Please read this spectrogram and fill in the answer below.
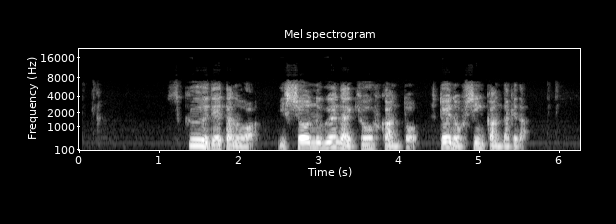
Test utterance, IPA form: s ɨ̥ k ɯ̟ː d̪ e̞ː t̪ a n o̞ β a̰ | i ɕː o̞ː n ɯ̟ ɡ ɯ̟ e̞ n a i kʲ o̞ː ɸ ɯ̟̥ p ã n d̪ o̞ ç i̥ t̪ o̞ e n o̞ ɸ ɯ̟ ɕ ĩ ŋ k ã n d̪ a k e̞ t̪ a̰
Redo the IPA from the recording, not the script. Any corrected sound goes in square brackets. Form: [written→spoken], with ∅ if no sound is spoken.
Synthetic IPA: s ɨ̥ k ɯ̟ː d̪ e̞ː t̪ a n o̞ β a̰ | i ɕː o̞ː n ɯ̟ ɡ ɯ̟ e̞ n a i kʲ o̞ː ɸ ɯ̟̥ [p→k] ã n [d̪→t̪] o̞ ç i̥ t̪ o̞ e n o̞ ɸ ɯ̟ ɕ ĩ ŋ k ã n d̪ a k e̞ [t̪→d̪] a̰

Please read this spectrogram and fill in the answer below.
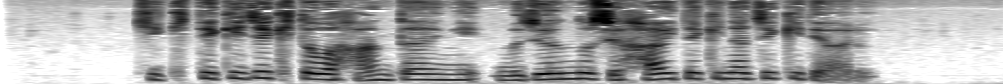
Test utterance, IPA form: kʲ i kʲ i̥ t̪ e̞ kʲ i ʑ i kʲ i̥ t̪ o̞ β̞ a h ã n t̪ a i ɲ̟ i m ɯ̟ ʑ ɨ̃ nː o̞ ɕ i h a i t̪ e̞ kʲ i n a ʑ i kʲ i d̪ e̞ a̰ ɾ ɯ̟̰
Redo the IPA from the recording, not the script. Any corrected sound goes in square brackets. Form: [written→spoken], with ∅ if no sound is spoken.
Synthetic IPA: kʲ i kʲ i̥ t̪ e̞ kʲ i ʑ i kʲ i̥ t̪ o̞ β̞ a h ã n t̪ a i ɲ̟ i m ɯ̟ ʑ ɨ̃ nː o̞ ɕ i h a i t̪ e̞ kʲ i n a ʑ i kʲ i d̪ e̞ a̰ ɾ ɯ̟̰

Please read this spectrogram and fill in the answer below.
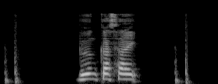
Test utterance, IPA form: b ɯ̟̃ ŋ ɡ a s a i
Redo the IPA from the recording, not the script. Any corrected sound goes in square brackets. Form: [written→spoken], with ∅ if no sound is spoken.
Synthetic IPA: b ɯ̟̃ ŋ [ɡ→k] a s a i

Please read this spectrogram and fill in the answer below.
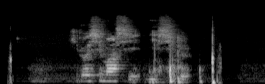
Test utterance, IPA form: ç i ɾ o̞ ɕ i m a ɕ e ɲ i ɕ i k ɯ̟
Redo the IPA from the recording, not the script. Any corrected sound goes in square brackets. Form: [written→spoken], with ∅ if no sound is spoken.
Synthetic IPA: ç i ɾ o̞ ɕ i m a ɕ [e→i] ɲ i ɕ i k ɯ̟

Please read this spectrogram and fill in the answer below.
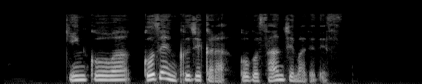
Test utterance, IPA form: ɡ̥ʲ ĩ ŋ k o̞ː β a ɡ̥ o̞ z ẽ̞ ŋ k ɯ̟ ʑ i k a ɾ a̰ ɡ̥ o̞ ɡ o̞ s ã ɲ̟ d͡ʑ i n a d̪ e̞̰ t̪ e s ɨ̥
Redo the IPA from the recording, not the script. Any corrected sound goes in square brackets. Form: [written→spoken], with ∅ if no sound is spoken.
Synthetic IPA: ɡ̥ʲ ĩ ŋ k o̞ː β a ɡ̥ o̞ z ẽ̞ ŋ k ɯ̟ ʑ i k a ɾ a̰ ɡ̥ o̞ ɡ o̞ s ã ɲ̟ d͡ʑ i [n→m] a d̪ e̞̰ [t̪→d̪] e s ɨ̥

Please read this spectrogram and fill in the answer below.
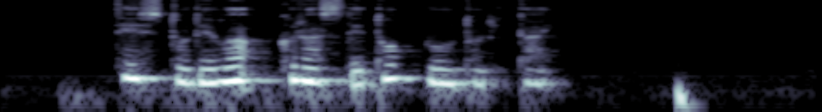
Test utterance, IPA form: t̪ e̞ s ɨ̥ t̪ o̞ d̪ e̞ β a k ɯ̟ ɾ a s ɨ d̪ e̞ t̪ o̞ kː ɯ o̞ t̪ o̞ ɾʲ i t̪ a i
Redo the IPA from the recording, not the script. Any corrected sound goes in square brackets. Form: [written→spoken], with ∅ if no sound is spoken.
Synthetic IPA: t̪ e̞ s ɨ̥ t̪ o̞ d̪ e̞ β a k ɯ̟ ɾ a s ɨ d̪ e̞ t̪ o̞ [kː→pː] ɯ o̞ t̪ o̞ ɾʲ i t̪ a i

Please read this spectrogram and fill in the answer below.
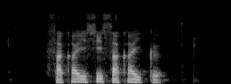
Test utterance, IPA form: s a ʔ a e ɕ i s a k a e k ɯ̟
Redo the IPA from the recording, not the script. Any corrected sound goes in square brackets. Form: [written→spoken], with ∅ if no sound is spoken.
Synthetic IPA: s a [ʔ→k] a [e→i] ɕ i s a k a [e→i] k ɯ̟

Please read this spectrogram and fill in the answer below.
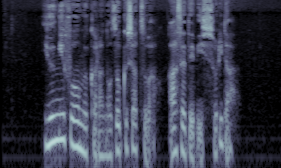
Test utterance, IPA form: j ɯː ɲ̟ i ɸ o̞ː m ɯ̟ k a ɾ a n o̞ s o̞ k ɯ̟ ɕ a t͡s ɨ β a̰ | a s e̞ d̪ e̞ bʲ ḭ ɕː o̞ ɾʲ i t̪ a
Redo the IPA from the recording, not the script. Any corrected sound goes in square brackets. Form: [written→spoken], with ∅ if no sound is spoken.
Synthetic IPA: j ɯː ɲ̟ i ɸ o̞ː m ɯ̟ k a ɾ a n o̞ [s→z] o̞ k ɯ̟ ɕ a t͡s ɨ β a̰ | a s e̞ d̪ e̞ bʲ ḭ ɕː o̞ ɾʲ i [t̪→d̪] a

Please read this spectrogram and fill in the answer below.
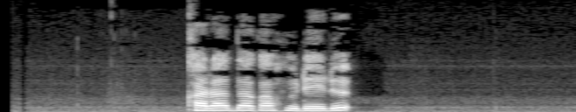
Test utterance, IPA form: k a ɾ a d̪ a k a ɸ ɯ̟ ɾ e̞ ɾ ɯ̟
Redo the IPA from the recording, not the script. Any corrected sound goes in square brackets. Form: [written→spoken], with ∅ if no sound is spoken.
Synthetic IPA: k a ɾ a d̪ a [k→ɡ] a ɸ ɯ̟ ɾ e̞ ɾ ɯ̟

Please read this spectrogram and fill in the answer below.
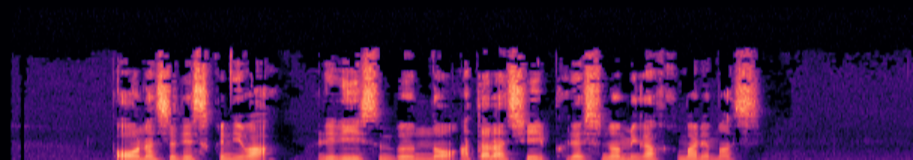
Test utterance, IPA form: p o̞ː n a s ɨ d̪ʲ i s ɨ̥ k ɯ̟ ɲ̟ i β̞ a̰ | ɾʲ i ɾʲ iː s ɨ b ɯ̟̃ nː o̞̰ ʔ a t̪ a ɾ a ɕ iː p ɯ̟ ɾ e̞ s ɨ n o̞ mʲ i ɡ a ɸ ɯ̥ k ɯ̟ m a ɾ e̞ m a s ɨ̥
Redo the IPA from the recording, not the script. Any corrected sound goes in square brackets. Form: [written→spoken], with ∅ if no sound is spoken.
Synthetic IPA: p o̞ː n a s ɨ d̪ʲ i s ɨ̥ k ɯ̟ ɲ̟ i β̞ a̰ | ɾʲ i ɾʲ iː s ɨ b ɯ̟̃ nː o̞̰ ʔ a t̪ a ɾ a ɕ iː p ɯ̟ ɾ e̞ s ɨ n o̞ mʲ i ɡ a ɸ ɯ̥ k ɯ̟ m a ɾ e̞ m a s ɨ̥

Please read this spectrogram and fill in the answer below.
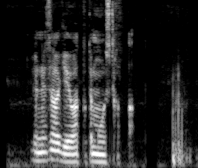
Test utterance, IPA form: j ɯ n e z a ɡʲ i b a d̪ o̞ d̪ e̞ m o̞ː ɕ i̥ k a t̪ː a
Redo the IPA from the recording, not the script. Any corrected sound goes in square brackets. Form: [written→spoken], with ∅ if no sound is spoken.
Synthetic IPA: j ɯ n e z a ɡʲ i [b→β] a [d̪→t̪] o̞ [d̪→t̪] e̞ m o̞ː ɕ i̥ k a t̪ː a

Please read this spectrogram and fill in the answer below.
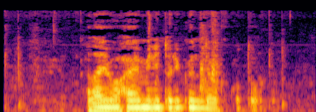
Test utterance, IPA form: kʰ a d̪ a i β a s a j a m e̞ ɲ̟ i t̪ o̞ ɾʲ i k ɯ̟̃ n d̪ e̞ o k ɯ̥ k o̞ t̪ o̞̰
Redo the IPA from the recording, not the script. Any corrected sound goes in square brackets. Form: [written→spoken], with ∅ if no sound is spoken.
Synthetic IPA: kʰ a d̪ a i β a [s→h] a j a m e̞ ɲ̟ i t̪ o̞ ɾʲ i k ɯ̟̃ n d̪ e̞ o k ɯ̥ k o̞ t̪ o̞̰

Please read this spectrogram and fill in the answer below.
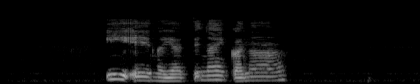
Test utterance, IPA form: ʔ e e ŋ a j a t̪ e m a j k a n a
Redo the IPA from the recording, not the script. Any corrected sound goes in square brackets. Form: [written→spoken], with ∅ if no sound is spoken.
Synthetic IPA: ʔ [e→i] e ŋ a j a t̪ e [m→n] a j k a n a

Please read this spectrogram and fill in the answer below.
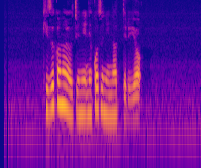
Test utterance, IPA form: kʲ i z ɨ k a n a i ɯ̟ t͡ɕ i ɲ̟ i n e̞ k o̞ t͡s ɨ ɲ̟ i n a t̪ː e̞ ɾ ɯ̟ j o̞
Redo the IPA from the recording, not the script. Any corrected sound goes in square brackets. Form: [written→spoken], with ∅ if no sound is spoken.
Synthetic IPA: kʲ i z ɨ k a n a i ɯ̟ t͡ɕ i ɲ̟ i n e̞ k o̞ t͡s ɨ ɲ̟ i n a t̪ː e̞ ɾ ɯ̟ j o̞

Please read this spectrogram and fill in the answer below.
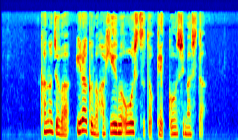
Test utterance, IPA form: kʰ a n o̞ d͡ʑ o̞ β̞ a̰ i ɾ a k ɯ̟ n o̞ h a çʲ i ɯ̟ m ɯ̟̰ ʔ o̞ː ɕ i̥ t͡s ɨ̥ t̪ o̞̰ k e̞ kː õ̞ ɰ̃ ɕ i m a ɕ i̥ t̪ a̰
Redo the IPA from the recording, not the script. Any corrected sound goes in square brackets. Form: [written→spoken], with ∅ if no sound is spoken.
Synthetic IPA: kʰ a n o̞ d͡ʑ o̞ β̞ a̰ i ɾ a k ɯ̟ n o̞ h a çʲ i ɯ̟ m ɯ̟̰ ʔ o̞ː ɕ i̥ t͡s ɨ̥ t̪ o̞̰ k e̞ kː õ̞ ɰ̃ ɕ i m a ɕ i̥ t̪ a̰

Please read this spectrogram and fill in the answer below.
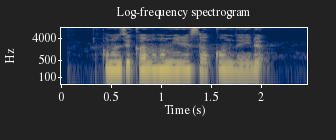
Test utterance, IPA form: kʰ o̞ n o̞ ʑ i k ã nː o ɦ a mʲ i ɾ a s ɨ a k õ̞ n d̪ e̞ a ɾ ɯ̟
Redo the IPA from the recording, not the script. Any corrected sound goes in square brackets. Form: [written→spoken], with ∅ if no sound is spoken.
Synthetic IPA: [kʰ→k] o̞ n o̞ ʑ i k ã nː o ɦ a mʲ i ɾ [a→e] s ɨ a k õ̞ n d̪ e̞ [a→i] ɾ ɯ̟

